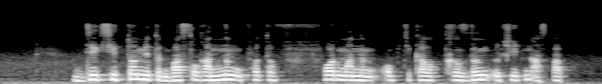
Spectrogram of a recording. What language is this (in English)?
Kazakh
